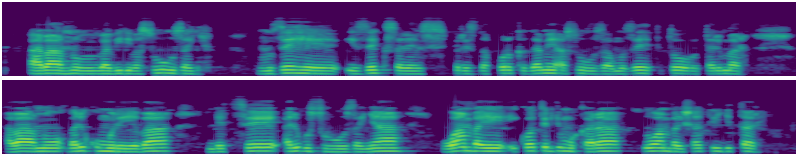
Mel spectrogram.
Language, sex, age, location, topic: Kinyarwanda, male, 25-35, Huye, government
